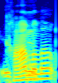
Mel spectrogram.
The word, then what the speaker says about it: Kamala: Well, if it's not one of those cases, then it will be easy as hell for you to just say Kamla or Miss Harris.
